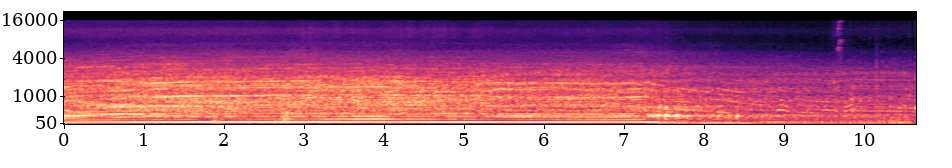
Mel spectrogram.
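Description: Lifted Toyota pickup truck's engine running steadily at low revs as it crawls up a dirt trail. About seven seconds in the engine note drops with a brief thump, and the sound then fades as the truck pulls away.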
